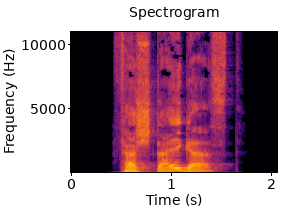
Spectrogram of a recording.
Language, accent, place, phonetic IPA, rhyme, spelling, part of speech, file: German, Germany, Berlin, [fɛɐ̯ˈʃtaɪ̯ɡɐst], -aɪ̯ɡɐst, versteigerst, verb, De-versteigerst.ogg
- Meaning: second-person singular present of versteigern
